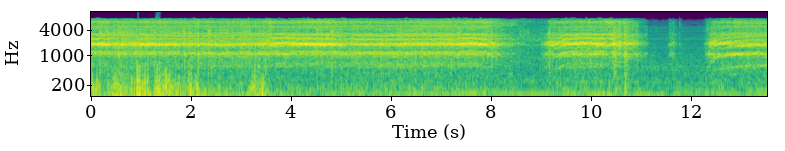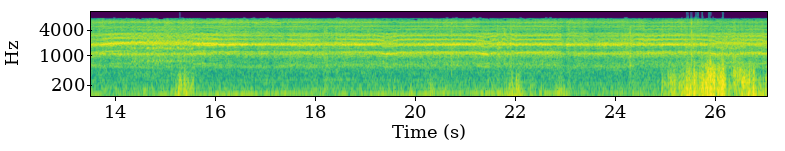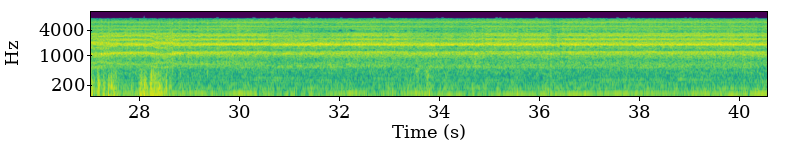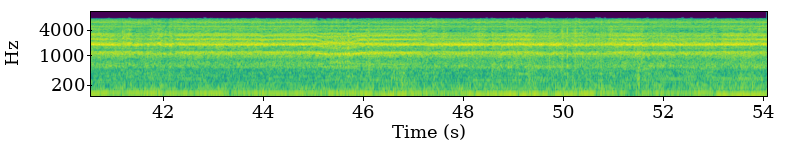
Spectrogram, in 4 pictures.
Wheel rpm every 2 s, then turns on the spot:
160, 160, 160, 160, 60, 90, 90, 160, 160, 160, 160, 160, 160, 160, 160, 160, 160, 160, 160, 160, 160, 160, 160, 160, 160, 160, 160.
none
